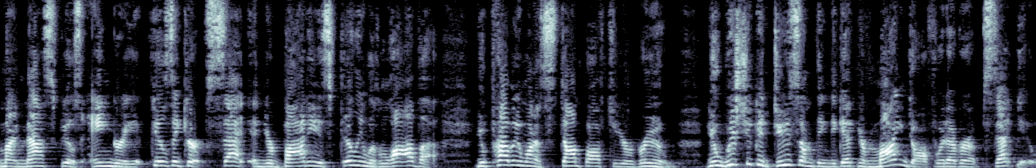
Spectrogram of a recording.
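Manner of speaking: usual speaking voice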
